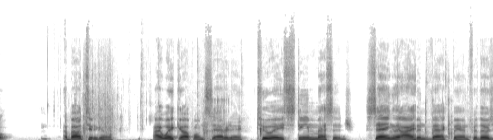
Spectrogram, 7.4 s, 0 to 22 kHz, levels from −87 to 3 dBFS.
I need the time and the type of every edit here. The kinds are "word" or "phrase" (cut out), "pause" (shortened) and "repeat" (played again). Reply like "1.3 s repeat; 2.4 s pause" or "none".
1.4 s word; 3.8 s pause; 5.4 s pause; 6.2 s word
